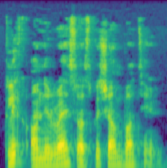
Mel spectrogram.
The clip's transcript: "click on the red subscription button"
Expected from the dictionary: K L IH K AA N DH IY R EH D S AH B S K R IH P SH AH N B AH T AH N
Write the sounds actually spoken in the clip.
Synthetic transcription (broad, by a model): K L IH K AA N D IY R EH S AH S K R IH SH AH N B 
